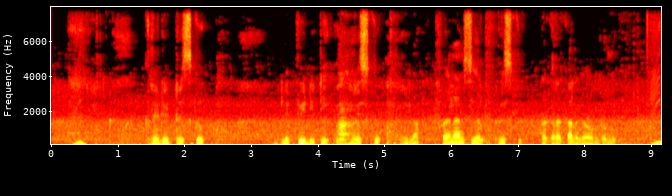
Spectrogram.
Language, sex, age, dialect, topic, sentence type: Telugu, male, 36-40, Central/Coastal, banking, statement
